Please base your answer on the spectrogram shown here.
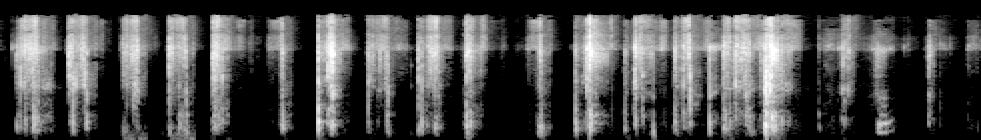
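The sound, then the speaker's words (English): Tarot cards are being drawn and shuffled by hand. Many crisp, irregular bursts of brushing and snapping card noise come in quick clusters with short pauses, fairly soft and with no talking. “Going to pull for a few more cards.”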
